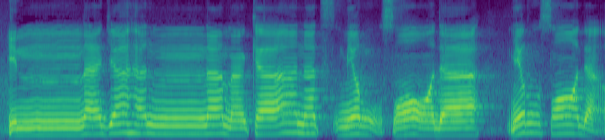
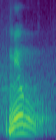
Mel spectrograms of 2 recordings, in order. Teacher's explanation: Ra di sini ditebalkan. Cara menebalkannya dengan membulatkan bibir kita. Mir. Jadi pembulatan bibir ini membantu untuk menebalkan huruf ra.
